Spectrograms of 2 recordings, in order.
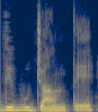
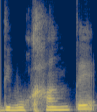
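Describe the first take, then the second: First: The j sounds like an English j. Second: The j is a throaty k-like sound. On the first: The speaker calls it wrong. "and not" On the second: The speaker calls it right. "That's why I'm saying"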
